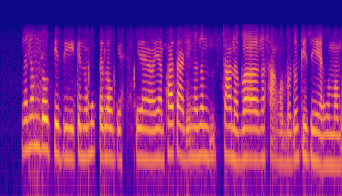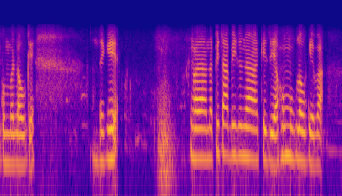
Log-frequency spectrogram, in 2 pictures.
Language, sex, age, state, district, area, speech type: Manipuri, female, 18-30, Manipur, Kangpokpi, urban, conversation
